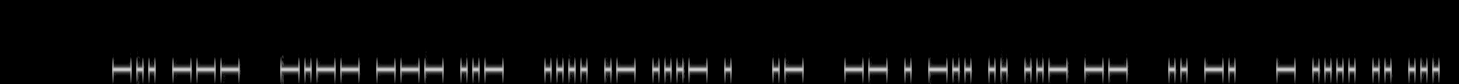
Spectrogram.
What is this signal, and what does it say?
Morse code, heard as a keyed tone, about 21 wpm, 700 Hz. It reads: DO YOU HAVE A MEDIUM IN THIS
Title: Sentences from Top 1000 Words - Review Part 6 - 20wpm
